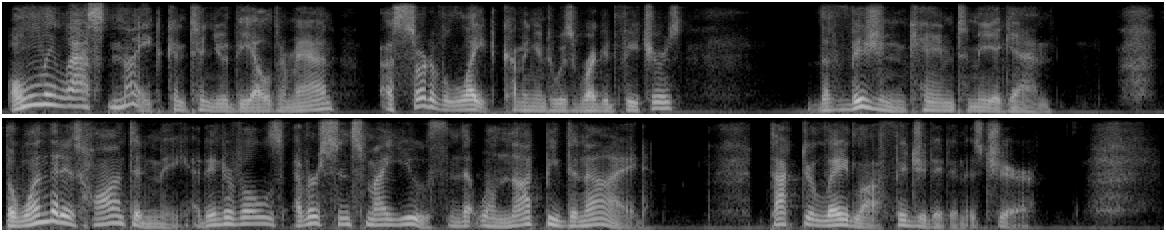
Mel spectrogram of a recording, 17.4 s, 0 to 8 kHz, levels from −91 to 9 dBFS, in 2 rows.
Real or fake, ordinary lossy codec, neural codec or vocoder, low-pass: fake; Opus, 16 kbps; codec, 16 kHz, 2 kbps, X-Codec, WavLM features, trained on Multilingual LibriSpeech; 7.2 kHz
